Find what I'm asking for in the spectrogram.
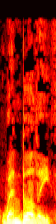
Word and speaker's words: Wembley: And note, I'm very impressed the way you actually use the traditional footballing routine there with respect to Wembley, the three syllables as opposed to Wembley.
